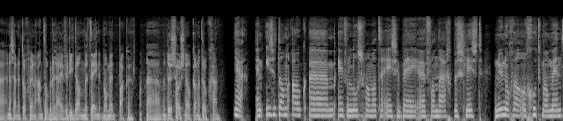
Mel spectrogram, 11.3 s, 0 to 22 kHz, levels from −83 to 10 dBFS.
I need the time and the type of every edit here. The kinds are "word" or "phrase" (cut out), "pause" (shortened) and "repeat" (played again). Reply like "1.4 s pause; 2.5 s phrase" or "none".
5.0 s pause; 9.8 s pause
